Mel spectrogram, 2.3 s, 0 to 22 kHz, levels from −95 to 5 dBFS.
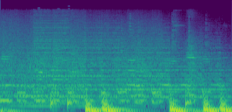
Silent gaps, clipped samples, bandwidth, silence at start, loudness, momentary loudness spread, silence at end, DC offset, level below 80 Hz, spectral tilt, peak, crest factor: none; under 0.1%; 11.5 kHz; 0 s; -20 LUFS; 6 LU; 0 s; under 0.1%; -18 dBFS; -6.5 dB/octave; -4 dBFS; 12 dB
